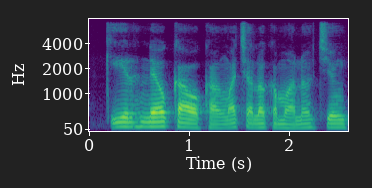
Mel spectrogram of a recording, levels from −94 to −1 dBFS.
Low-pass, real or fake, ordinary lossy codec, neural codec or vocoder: 7.2 kHz; fake; none; codec, 24 kHz, 0.9 kbps, DualCodec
